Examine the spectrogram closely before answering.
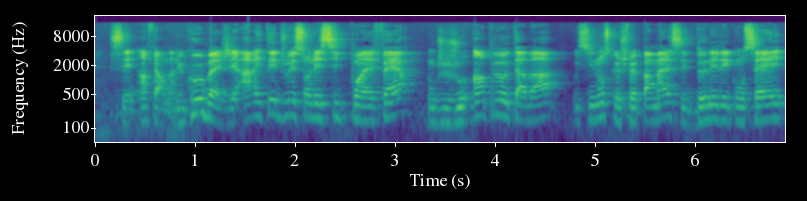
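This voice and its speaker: Hardly pausing, a man with a fairly high pitch talks at a moderate pace amid noticeable background noise. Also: ordinary pitch variation. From France, Nantes. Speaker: YouTuber on sports betting. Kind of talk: casual Q&A vlog.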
